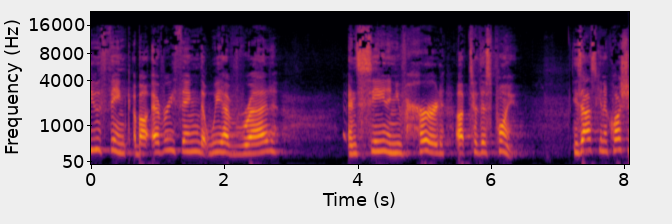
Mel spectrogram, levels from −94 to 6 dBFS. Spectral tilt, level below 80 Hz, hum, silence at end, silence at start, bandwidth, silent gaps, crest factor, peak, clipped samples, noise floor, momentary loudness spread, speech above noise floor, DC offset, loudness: -2 dB/octave; -74 dBFS; none; 0 s; 0 s; 16 kHz; none; 16 dB; -6 dBFS; under 0.1%; -56 dBFS; 9 LU; 34 dB; under 0.1%; -22 LUFS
